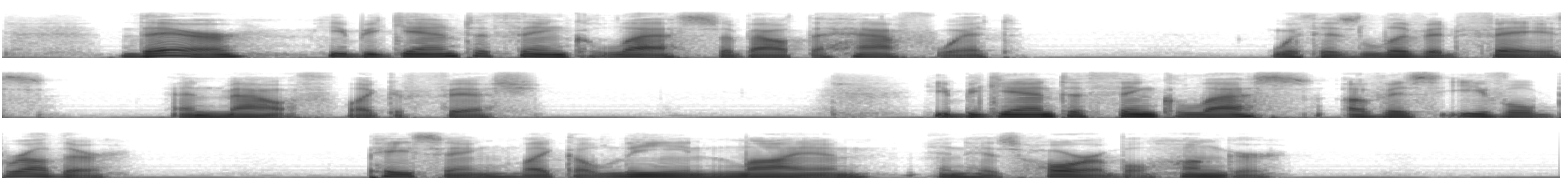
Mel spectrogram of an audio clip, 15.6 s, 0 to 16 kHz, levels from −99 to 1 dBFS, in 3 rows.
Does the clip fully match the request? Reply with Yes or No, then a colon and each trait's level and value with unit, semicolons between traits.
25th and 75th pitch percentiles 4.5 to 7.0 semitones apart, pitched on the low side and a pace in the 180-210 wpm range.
No: average, 4.8 semitones; low, 110 Hz; average, 140 wpm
